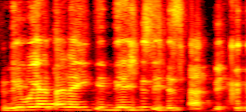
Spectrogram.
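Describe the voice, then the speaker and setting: Isang lalaking host ng channel sa kaswal na kuwentuhan, masigla at minsan nanenermon. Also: male voice, high-pitched, a little fast. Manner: animated, scolding when addressing critics. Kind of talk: casual chat. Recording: echoey room.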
